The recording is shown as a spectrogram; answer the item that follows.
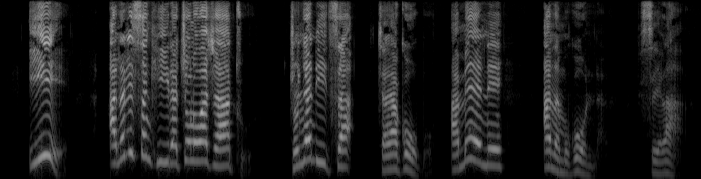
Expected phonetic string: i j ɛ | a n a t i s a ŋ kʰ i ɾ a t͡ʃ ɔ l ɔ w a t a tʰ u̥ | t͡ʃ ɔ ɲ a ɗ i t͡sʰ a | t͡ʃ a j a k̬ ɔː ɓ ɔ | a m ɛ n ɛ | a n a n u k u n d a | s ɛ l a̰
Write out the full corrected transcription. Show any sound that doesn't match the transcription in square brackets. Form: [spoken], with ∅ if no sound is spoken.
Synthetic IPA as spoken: i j ɛ | a n a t i s a ŋ kʰ i ɾ a t͡ʃ ɔ l ɔ w a [t͡ʃ] a tʰ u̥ | t͡ʃ ɔ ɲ a ɗ i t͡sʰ a | t͡ʃ a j a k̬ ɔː ɓ ɔ | a m ɛ n ɛ | a n a [m] u k [ɔ] n d a | s ɛ l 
